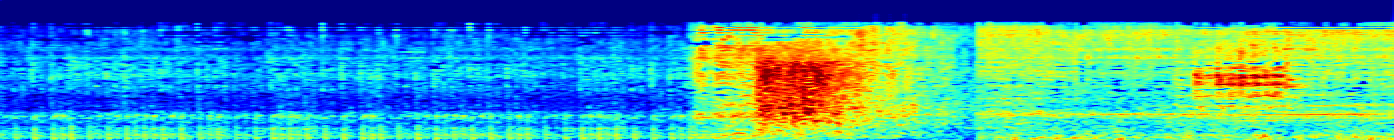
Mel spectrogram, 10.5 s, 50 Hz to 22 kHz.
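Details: Motorcycle engine running with an even ticking around 220 per minute over the exhaust and a brief louder surge; abnormal internal engine noise, cause unknown.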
